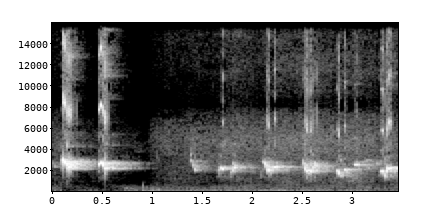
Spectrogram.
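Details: {'text': 'Fighting song of a yellow-vented bulbul, meant to lure other bulbuls into answering: two loud whistled notes, a brief gap, then a fast run of liquid chirping phrases rising and falling.'}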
